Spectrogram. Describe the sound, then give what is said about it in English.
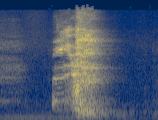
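A single sharp sneeze erupts suddenly, a short explosive burst of breath that is loud, then trails off quickly into quiet. “Bless you.”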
